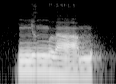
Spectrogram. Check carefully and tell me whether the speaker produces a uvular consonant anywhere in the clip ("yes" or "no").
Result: no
